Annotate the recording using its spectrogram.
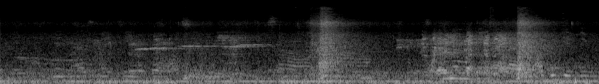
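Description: A young woman sings through a microphone.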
